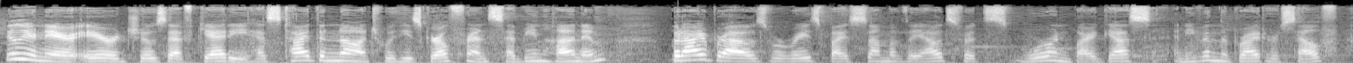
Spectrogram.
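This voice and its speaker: A woman anchors a news bulletin, reading her script in a steady, measured way. Soft music plays faintly behind her, and her pitch sits right in the middle for a woman.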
